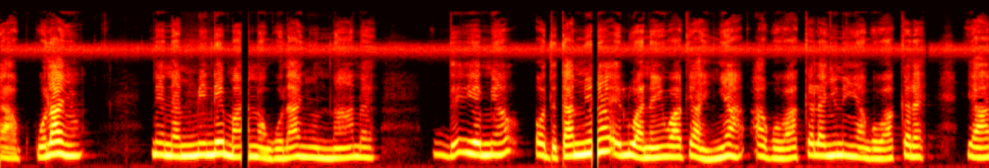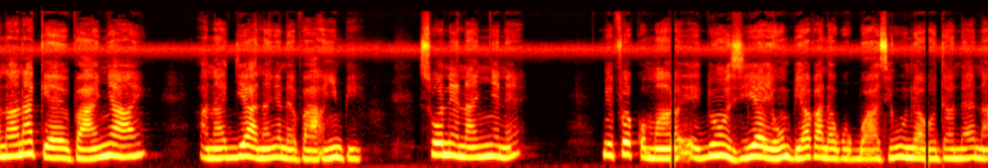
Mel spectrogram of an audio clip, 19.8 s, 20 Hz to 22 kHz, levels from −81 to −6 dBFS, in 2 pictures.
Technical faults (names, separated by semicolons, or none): block of digital silence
